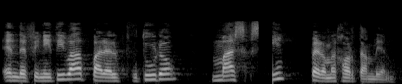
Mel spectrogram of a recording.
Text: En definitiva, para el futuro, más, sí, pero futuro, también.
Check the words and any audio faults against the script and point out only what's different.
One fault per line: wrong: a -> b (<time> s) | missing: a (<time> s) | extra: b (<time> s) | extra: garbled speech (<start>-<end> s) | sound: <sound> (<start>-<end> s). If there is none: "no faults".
sound: dropout (2.6-2.7 s)
wrong: futuro -> mejor (3.3 s)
